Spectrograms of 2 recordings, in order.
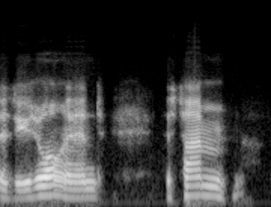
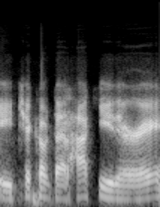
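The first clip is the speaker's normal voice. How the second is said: put-on Canadian accent; 3 semitones lower than usual. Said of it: "in the totally Canadian way here".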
